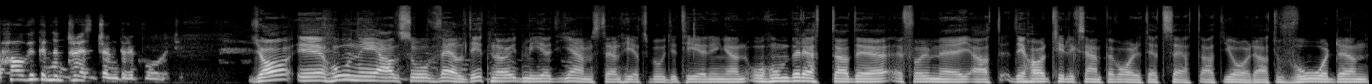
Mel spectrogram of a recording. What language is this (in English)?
Swedish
